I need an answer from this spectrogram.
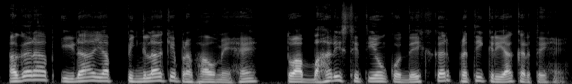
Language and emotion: Hindi, neutral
